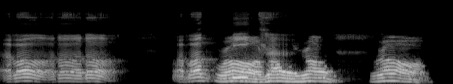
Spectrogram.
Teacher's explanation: pastikan rnya ditebalkan dengan cara mengangkat pangkal lidah. Kalau a-nya ro begitu itu nanti indikasinya monyong ya.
